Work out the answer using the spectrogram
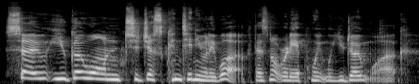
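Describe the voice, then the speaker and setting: A man's voice: sits high, lively intonation, a little fast. A man chatting casually as an interviewer on a podcast.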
